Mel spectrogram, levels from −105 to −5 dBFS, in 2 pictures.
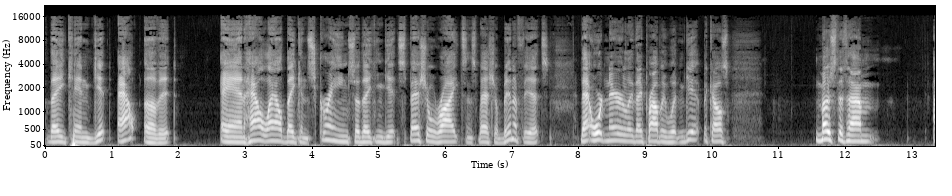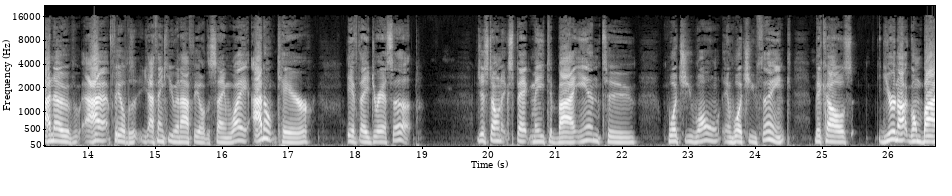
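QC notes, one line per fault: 14.34–14.61 s, processor overload crackle: a brief burst of gritty crackle on the speech as the processor repeatedly missed its deadlines. Several buffers of around 10 ms each dropped to silence with hard edges, and the run of gaps tears the sound until the load passes.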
